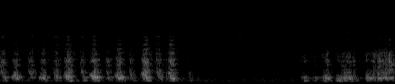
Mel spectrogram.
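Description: A wooden stylus scratches quick strokes into the sky area of a flat, black-coated scratch-art page while the other hand holds the sheet. Rhythmic rasping scrapes with a mid-range body come in a steady run, pause for about a second, then resume.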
